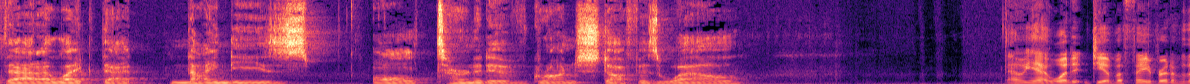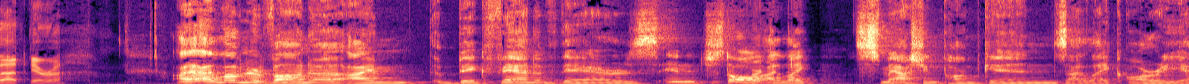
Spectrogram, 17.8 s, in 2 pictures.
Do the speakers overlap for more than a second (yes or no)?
no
